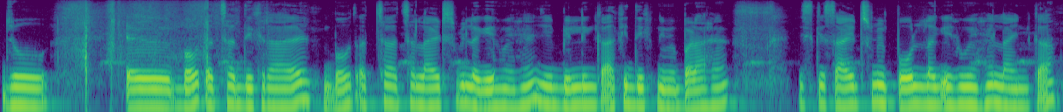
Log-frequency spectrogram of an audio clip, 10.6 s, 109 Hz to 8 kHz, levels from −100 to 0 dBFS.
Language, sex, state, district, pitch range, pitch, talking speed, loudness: Hindi, male, Bihar, Supaul, 135-150 Hz, 145 Hz, 175 wpm, -22 LUFS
